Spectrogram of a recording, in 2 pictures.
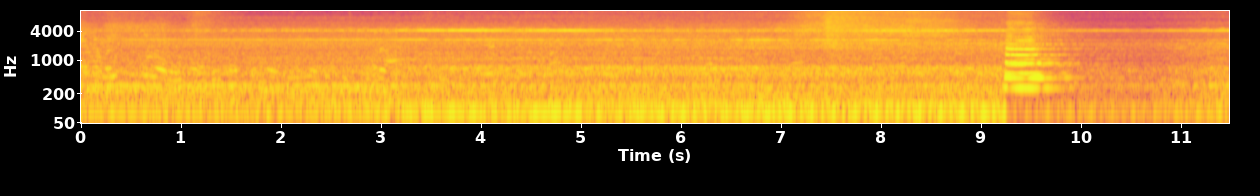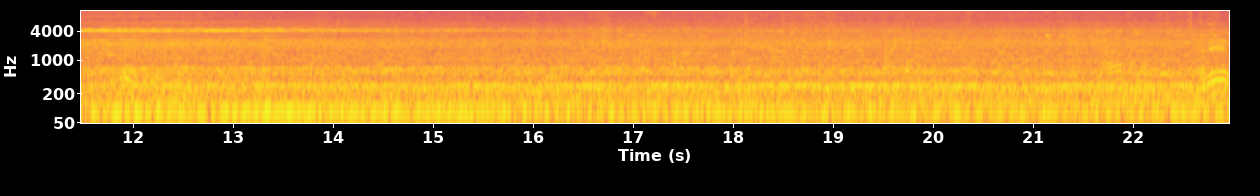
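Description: Train running with a steady low rumble. A short horn blast sounds about nine seconds in, after which the level briefly drops.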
